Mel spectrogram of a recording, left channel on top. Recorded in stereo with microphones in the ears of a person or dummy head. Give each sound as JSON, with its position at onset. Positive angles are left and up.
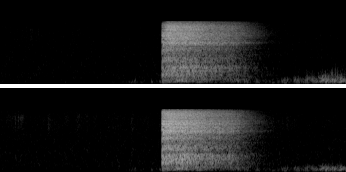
{"t": 1.6, "sound": "frying", "side_deg": -20, "distance_m": 3.0}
